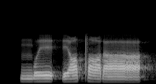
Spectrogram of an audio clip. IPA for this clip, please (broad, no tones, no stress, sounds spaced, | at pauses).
ŋʷ e ʔ e tˤ a ɾ a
